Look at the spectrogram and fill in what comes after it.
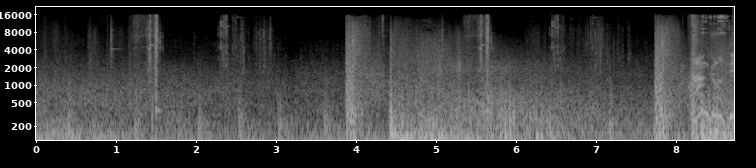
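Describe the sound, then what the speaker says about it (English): Artillery and small-arms fire in the shooter World War 3, with continuous battlefield rumble punctuated by several sharp, loud blasts and bursts of gunfire, mostly distant with a few close impacts. "Artillery fire incoming."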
